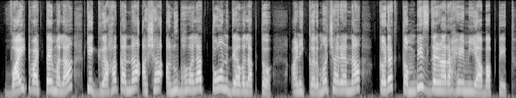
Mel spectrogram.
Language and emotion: Marathi, angry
